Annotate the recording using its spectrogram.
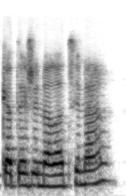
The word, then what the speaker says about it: Kateřina Laciná: In Czech it would be Kateřina Laciná, but for internationals it's Katerina Laciná.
